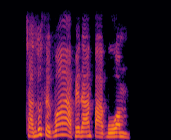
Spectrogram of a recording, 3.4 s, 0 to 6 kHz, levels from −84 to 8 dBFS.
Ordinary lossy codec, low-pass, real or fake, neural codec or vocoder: none; 5.4 kHz; real; none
